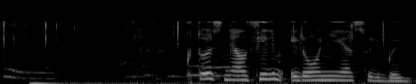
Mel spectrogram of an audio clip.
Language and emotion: Russian, neutral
